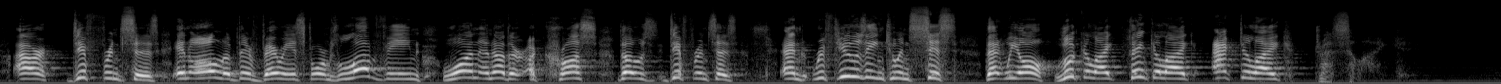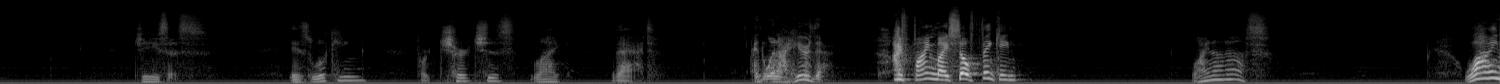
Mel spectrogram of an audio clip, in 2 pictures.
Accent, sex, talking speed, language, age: American, male, 100 wpm, English, 50-69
